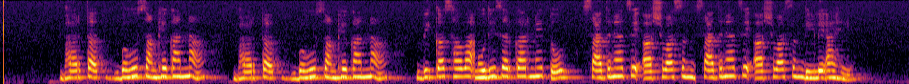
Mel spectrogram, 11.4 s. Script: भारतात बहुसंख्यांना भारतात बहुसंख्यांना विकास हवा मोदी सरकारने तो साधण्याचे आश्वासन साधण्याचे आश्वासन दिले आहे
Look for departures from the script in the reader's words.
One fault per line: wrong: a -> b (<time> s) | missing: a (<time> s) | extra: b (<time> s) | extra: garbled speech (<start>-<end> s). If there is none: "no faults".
no faults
